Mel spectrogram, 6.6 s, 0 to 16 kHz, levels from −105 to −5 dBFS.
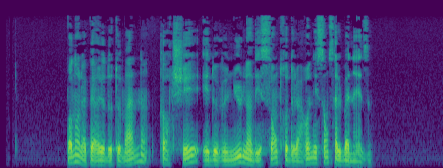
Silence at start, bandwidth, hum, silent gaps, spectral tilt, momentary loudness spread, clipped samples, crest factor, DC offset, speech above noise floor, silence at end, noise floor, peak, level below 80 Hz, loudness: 1 s; 11.5 kHz; none; none; -5 dB/octave; 7 LU; under 0.1%; 18 dB; under 0.1%; 51 dB; 1.1 s; -76 dBFS; -8 dBFS; -60 dBFS; -25 LUFS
